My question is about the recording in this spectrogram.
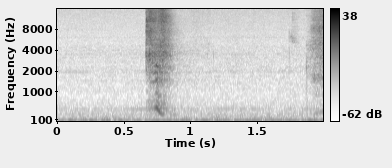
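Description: A man takes a short, sharp breath about two thirds of a second in, then a fainter one near the end, over a steady low hum.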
